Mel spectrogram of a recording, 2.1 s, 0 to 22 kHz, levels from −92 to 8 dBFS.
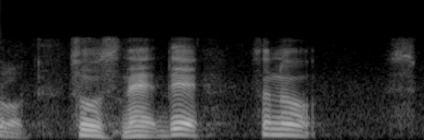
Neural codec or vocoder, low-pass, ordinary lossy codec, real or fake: none; 7.2 kHz; Opus, 24 kbps; real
